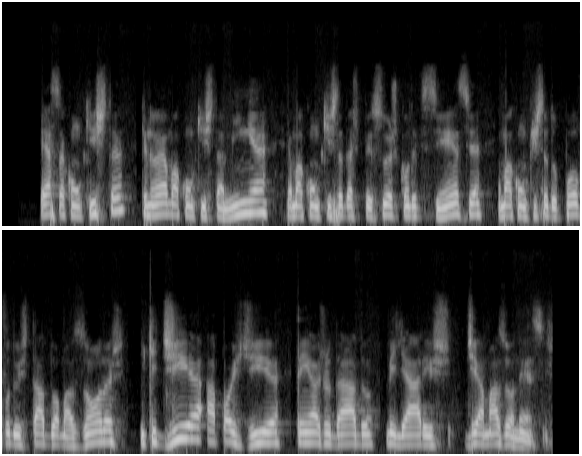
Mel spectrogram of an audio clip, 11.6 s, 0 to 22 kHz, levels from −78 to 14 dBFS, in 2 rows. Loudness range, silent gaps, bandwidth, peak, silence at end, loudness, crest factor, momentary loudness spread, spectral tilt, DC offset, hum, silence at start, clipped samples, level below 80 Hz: 1 LU; none; 7.6 kHz; -2 dBFS; 0.3 s; -15 LUFS; 12 dB; 5 LU; -7.5 dB/octave; under 0.1%; none; 0.4 s; under 0.1%; -50 dBFS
